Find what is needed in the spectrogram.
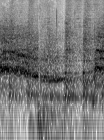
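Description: Punk rock band playing live and loud, with several voices singing a chorus line together and holding a note.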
